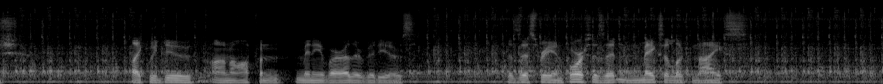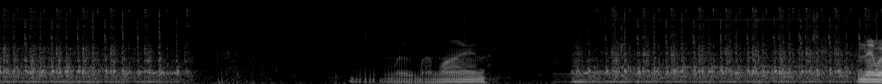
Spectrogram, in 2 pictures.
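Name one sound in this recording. A sewing machine runs with a steady hum.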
